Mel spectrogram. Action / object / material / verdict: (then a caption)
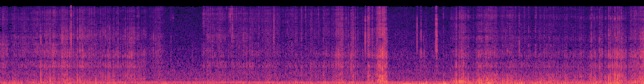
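scrape / flat glitter-coated foam snowman ornament / foam, glitter / none. Long nails scratch across the glittery surface of a flat, solid, glitter-coated foam snowman ornament held close to the camera. Quiet, irregular scratchy rasps like a zipper or tearing sound repeat quickly throughout, growing a little louder after the midpoint. A steady low hum runs underneath.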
